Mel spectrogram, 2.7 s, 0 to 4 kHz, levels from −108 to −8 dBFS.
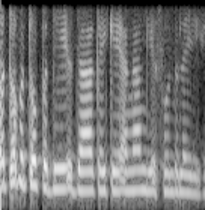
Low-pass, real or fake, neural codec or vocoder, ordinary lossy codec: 3.6 kHz; real; none; none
